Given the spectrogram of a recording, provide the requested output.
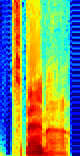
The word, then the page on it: spanner: British English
